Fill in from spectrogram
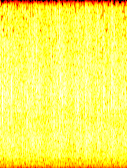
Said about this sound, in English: Come on, clap your hands real big for that right now.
